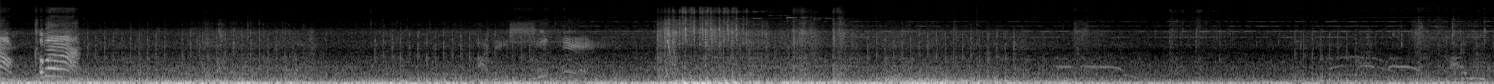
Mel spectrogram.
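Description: Footsteps tread on metal stairs and gravel.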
